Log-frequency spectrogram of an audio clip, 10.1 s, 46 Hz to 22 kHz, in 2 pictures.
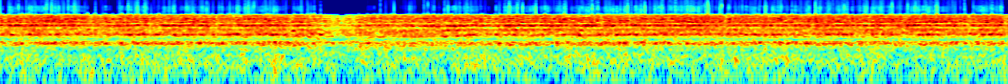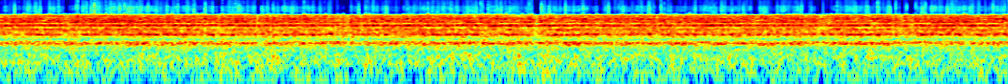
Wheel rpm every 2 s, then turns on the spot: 210, 220, 230, 230, 230.
none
